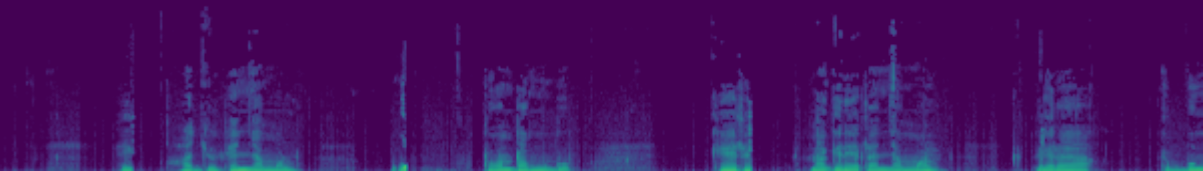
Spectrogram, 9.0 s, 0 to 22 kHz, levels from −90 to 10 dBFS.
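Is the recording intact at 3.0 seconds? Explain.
No. Damaged data in a compressed stream hits from 2.99 to 3.04 s: corrupt bytes in the encoded file make the decoder misread or drop frames and hunt for the next valid header, producing a brief squawk or blip.

Underneath, the whole clip carries plainly audible MP3 compression, likely from a low-bitrate encode around 64 kbps. Weak frequency components flicker between frames, giving a watery, swirly quality, metallic chirps on s sounds and smeared attacks.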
